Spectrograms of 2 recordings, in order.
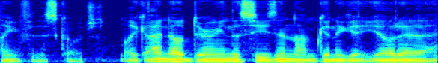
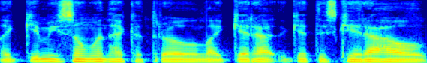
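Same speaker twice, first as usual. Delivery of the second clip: put-on screaming; 4 dB louder than usual. Recalling his coach screaming at him in front of everyone, imitating the screaming coach. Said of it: "the coach is like screaming at me like".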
